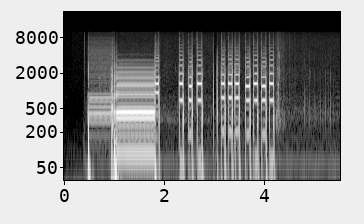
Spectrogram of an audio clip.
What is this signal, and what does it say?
DTMF, heard as telephone touch tones, tones of about 90 ms. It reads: 0 212 5551212
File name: phonetrips / PrinceWmCoVA5HQ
